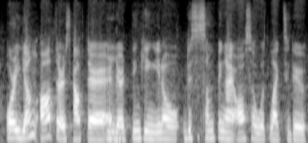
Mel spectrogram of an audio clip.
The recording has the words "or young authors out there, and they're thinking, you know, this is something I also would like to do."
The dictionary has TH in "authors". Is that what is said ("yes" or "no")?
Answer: yes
